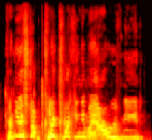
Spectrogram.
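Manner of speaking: a high, loud, annoyed complaint; exasperated outburst. Real, not acted. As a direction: snap at the noisy friend in despair. Irritated at friend's clicking.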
